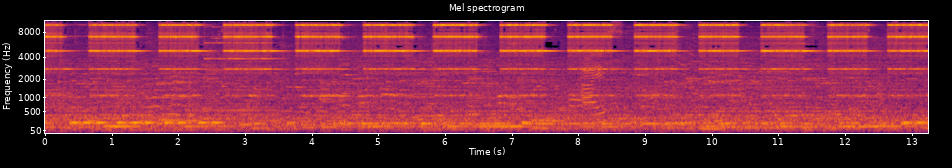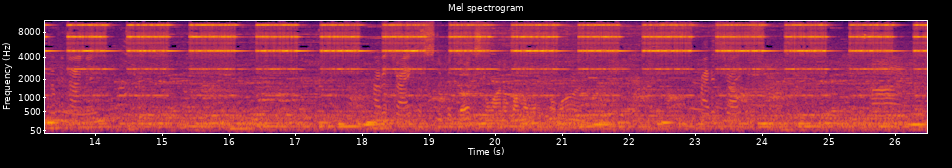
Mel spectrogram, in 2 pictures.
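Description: A slot machine beeps rapidly and steadily.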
